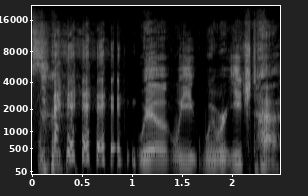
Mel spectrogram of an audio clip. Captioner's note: everyone laughs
